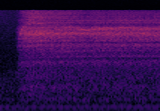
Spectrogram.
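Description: A long, steady breath blown into the mouthpiece of a handheld breathalyzer to give a breath-alcohol sample: an even, airy hiss that starts a moment in and holds without a break.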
